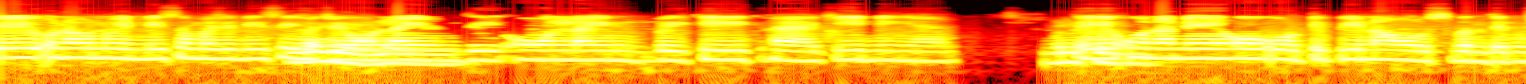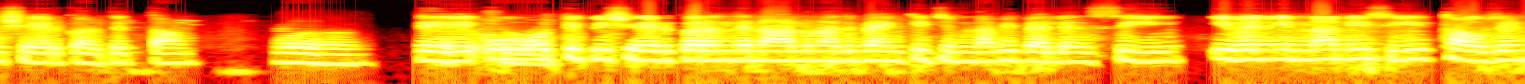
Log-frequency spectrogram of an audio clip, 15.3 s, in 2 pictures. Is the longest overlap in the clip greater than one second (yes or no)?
no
